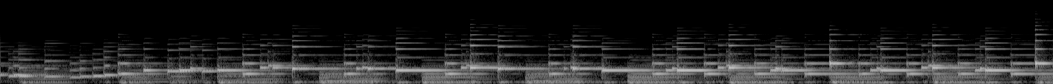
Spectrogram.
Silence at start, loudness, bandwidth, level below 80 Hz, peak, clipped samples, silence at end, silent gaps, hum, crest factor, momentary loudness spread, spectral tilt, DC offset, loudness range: 0 s; -26 LUFS; 7.4 kHz; -50 dBFS; -10 dBFS; under 0.1%; 0 s; none; none; 16 dB; 7 LU; -7 dB/octave; under 0.1%; 3 LU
